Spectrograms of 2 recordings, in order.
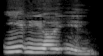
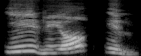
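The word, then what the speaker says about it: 일요일: তাহলে ইরিয় ইল উচ্চারণ হয়ে যাবে রবিবার। কি হয়ে যাবে? রবিবার। তাহলে এই যে রিউলটা কি উপরে চলে যাবে ইয়র মধ্যে, তাই না? তাহলে উচ্চারণ হয়ে যাবে ইরিয় ইল।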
